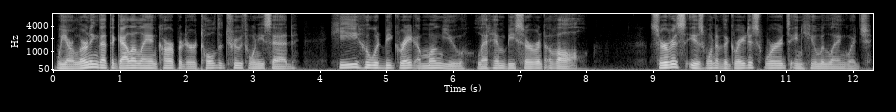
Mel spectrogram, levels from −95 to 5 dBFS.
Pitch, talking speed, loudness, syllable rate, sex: 115 Hz, 175 wpm, -20 LUFS, 4.7 syllables/s, male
